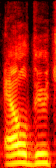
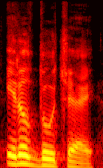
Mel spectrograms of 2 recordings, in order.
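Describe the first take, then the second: First: The first word is pronounced 'el'. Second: The first word is pronounced 'il'. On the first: The speaker calls it wrong. "I said El Duce" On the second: The speaker calls it right. "I should have said Il Duce"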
